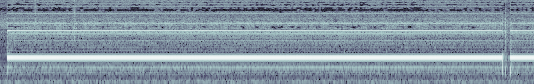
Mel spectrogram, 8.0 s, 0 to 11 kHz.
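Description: NOAA Weather Radio 1050 Hz warning alarm tone, a loud, steady single-pitched tone played through a Midland weather alert radio's speaker, sent as the weekly test of the alarm that switches on tone-alert receivers. About seven and a half seconds in it cuts out for a moment, then resumes.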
